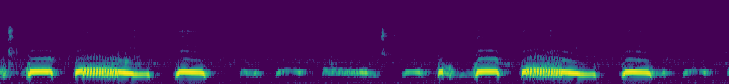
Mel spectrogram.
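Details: Spotted dove in the morning, a kept songbird, giving its full coo phrase twice: short hollow notes, a long falling coo, then a short note, with softer coos from other doves in between.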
